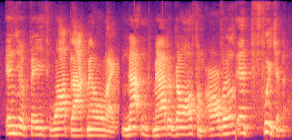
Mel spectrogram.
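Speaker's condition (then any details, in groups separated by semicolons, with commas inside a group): Cerebral palsy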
